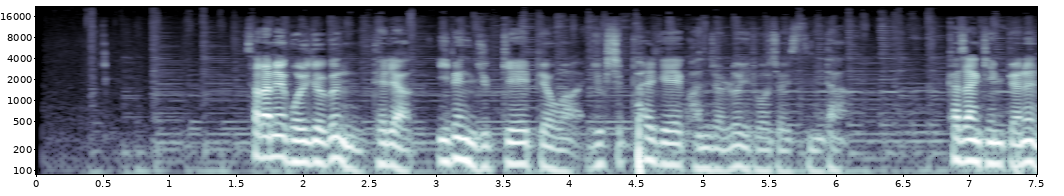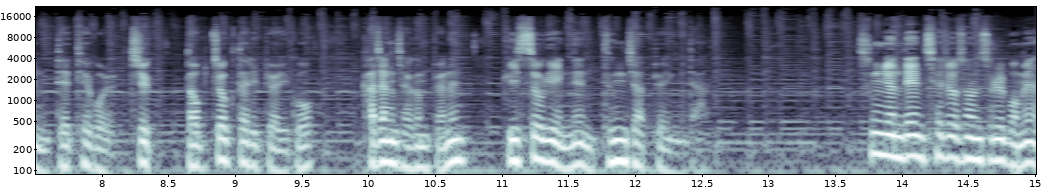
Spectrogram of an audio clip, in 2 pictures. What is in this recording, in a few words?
kor; MediaVoix; vice sample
